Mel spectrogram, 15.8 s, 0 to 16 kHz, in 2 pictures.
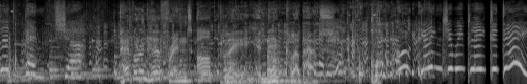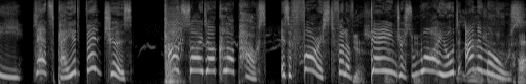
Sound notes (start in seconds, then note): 4.7 giggles, snorts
